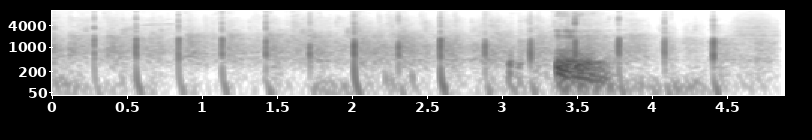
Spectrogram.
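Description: Audience applause with sharp claps landing in a steady, almost rhythmic beat, and a brief louder burst of noise partway through before the clapping continues.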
